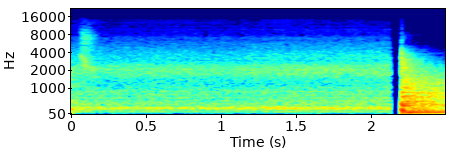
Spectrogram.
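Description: Steady whir of a GPU mining rig's cooling fans running at high speed.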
